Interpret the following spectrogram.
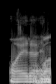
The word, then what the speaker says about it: Oida: Oida, indeed. That is exactly how you say it.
